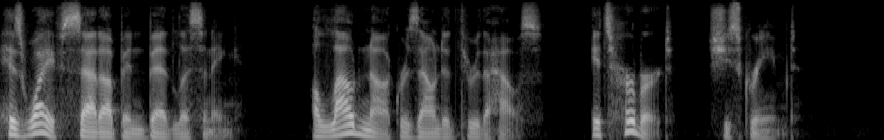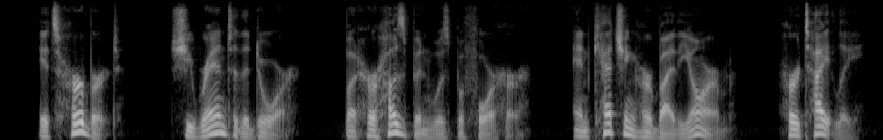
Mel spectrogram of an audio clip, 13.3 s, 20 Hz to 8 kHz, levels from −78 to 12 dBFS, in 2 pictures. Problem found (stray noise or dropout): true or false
false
